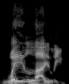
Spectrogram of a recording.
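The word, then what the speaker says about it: Waiʻaleʻale: it is mount um way lightly i think that's the way it is pronounced it's some it's a hawaiian term so it is located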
